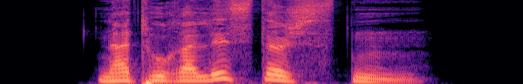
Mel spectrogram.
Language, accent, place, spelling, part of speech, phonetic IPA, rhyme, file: German, Germany, Berlin, naturalistischsten, adjective, [natuʁaˈlɪstɪʃstn̩], -ɪstɪʃstn̩, De-naturalistischsten.ogg
- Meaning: 1. superlative degree of naturalistisch 2. inflection of naturalistisch: strong genitive masculine/neuter singular superlative degree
